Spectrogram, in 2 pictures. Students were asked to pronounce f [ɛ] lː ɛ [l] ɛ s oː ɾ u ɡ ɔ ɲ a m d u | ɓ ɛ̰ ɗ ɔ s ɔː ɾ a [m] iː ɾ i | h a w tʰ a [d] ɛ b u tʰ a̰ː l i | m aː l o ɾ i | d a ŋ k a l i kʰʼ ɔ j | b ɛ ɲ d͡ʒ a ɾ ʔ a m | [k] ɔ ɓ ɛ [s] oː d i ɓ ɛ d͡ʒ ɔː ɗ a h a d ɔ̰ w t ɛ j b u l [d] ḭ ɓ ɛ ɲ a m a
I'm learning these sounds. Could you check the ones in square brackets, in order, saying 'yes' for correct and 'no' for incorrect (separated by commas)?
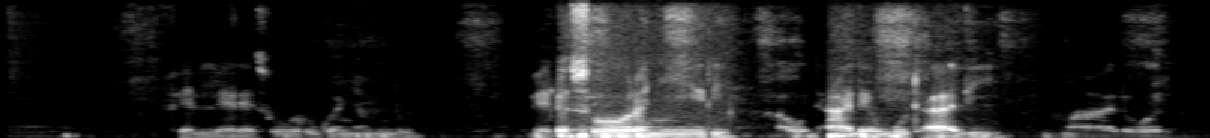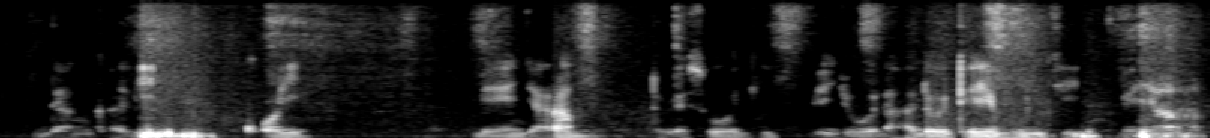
yes, no, no, yes, no, yes, no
